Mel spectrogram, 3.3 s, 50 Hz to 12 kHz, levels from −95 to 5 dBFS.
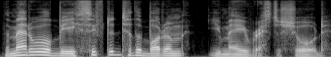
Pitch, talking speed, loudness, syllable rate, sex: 135 Hz, 215 wpm, -18 LUFS, 5.7 syllables/s, male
